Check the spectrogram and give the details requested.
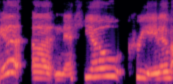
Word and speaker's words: Nehiyaw: you say it uh neshio creative i know it's spelled like nechi yaw but you say it nichio nahio creative perfect and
